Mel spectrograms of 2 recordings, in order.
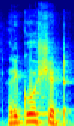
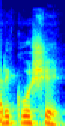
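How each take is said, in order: First: The word ends with a clear t sound. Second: The word ends on a vowel, no t. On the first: The speaker calls it wrong. "देखने में ये लग रहा है रिकोशेट" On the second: The speaker calls it right. "इसको पढ़ा जाता है रिकोशे"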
